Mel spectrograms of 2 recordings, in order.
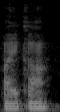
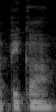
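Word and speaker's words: pica: इसका, ठीक है ना, जिसको कहते हैं पाइका या पिका, जो आपने प्रोनाउंस करना है, ठीक है। मेन बात ये है कि सिर्फ इसको आपने याद रखना है, पीका।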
